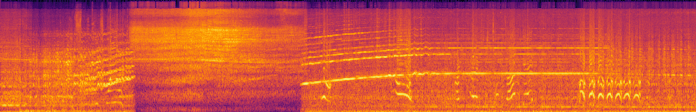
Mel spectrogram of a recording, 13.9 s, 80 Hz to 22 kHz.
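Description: A 1,000 horsepower hypercar launches down a quarter-mile drag strip on a damp track with wheel spin, its fan dialed up: a loud, close, rising high-pitched whine and rushing roar that builds steadily after a brief quieter lull.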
